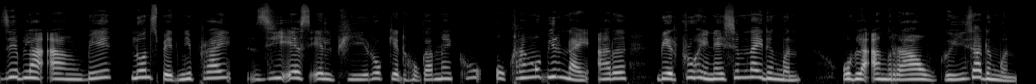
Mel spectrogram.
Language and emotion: Bodo, surprised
